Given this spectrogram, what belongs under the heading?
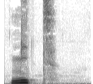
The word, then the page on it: mite: francais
